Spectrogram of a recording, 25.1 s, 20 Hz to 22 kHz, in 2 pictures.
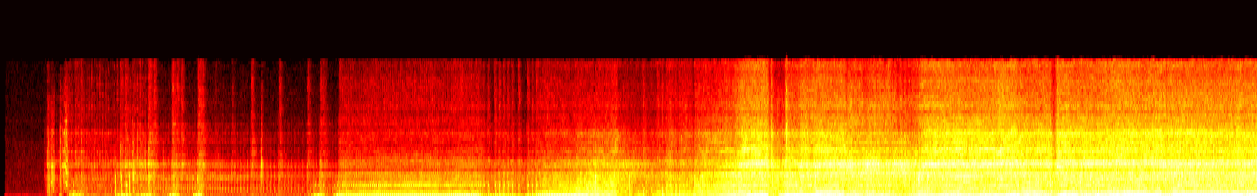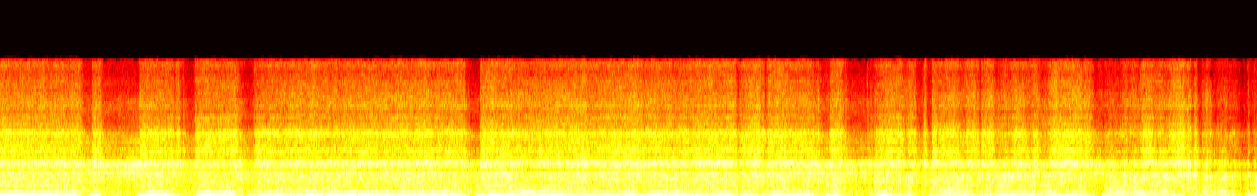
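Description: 2016 Beta 300 RR Race Edition two-stroke single-cylinder enduro motorcycle under load on a rocky hill climb, its engine note rising and falling constantly with the throttle. It starts quiet and grows louder over the first several seconds, then runs loud and hard.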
